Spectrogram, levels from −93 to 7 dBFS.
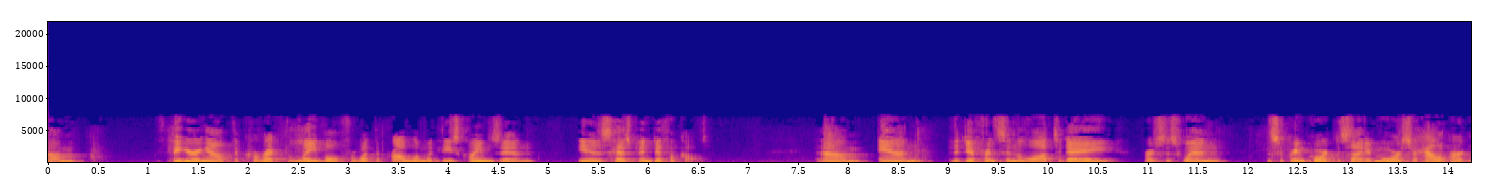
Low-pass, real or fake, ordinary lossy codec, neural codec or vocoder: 7.2 kHz; real; AAC, 32 kbps; none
